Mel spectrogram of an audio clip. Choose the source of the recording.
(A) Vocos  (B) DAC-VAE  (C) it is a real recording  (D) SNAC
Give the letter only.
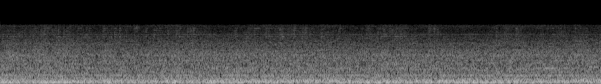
C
